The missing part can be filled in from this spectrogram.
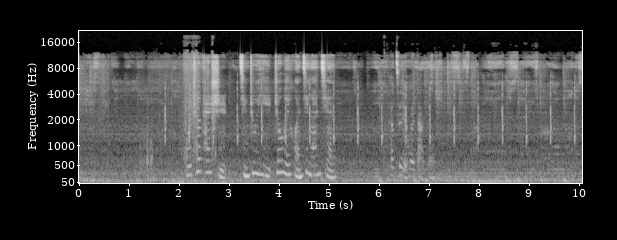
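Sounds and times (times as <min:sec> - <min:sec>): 
automatic parking scene sounds: 0:00.0 - 0:10.0.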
